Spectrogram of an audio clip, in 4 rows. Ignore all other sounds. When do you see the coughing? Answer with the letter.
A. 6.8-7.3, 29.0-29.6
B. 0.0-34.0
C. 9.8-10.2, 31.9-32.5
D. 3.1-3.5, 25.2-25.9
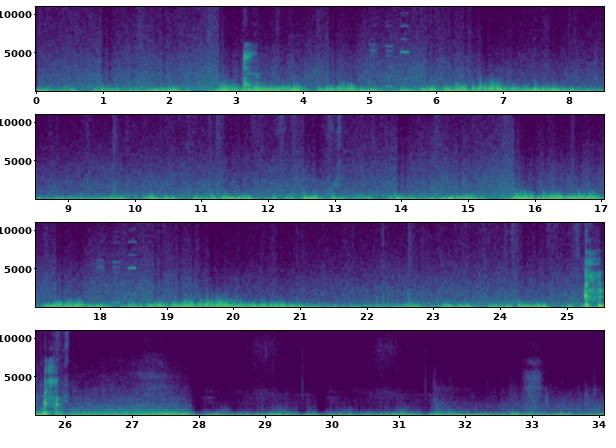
D.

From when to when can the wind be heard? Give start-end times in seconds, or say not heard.
0.0-34.0.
